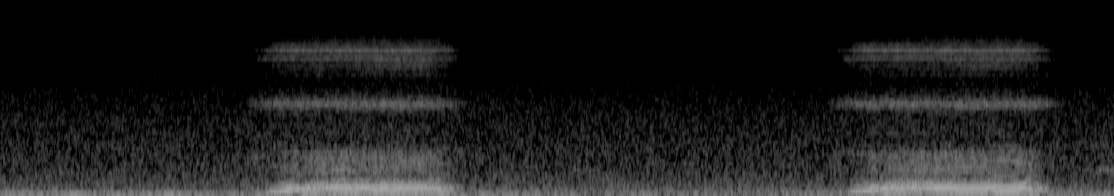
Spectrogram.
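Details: Snoring in a sleeping girl: two long, buzzing, humming snores on breathing in, evenly spaced over low background hiss.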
